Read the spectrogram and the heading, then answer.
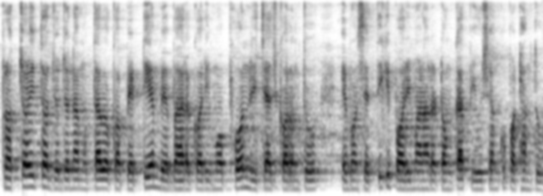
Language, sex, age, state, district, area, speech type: Odia, male, 18-30, Odisha, Puri, urban, read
